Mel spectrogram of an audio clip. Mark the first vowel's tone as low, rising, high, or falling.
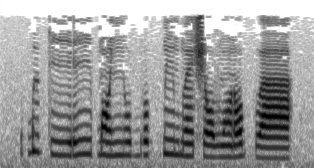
high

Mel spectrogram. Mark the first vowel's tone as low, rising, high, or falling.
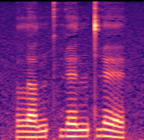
rising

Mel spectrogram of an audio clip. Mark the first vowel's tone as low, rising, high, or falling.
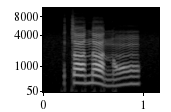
high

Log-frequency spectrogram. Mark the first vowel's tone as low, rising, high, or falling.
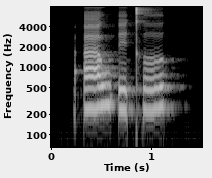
rising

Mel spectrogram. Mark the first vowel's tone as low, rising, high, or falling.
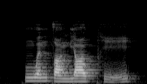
high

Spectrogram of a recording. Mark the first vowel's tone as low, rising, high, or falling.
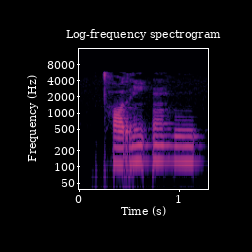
low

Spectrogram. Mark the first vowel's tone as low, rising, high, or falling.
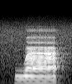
low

